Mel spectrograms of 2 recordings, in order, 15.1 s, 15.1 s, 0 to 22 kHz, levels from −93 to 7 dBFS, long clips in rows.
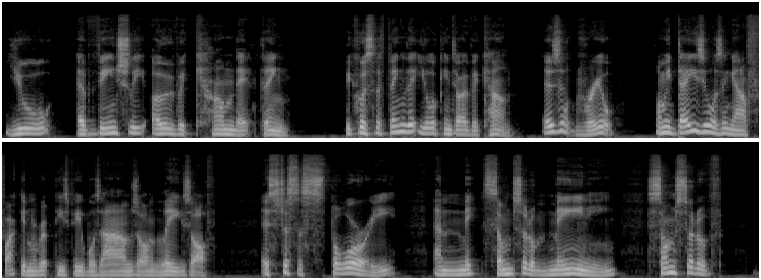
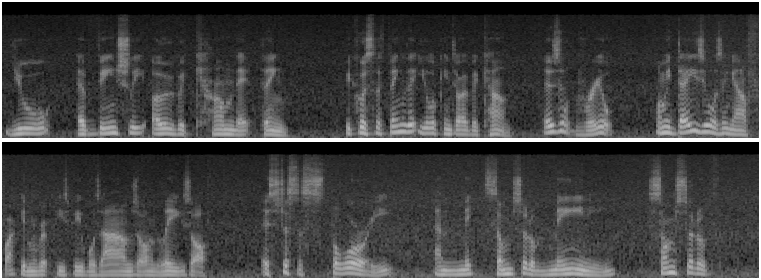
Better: first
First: none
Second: hiss; faint; throughout; 20 dB below the speech

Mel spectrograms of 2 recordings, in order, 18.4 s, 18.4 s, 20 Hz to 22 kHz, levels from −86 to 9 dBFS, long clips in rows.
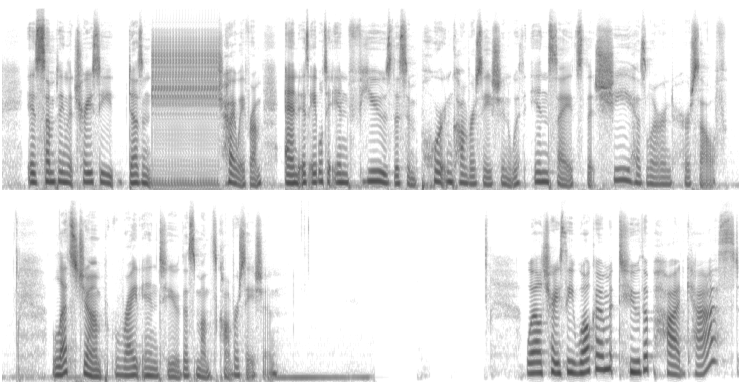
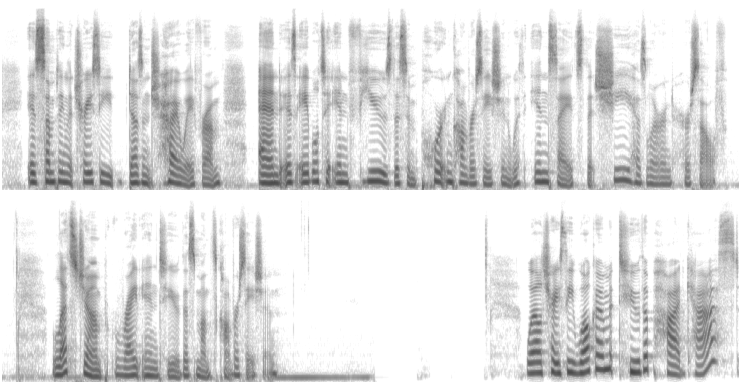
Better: second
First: audio freezing; at 2 s for 1 s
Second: none

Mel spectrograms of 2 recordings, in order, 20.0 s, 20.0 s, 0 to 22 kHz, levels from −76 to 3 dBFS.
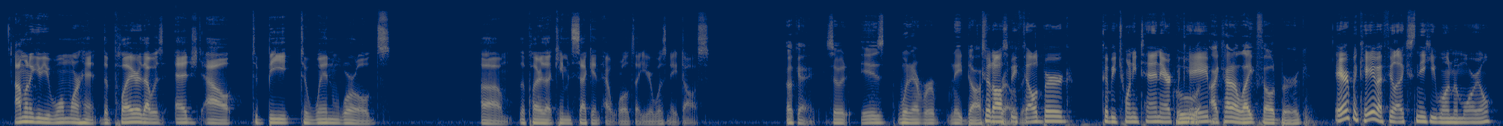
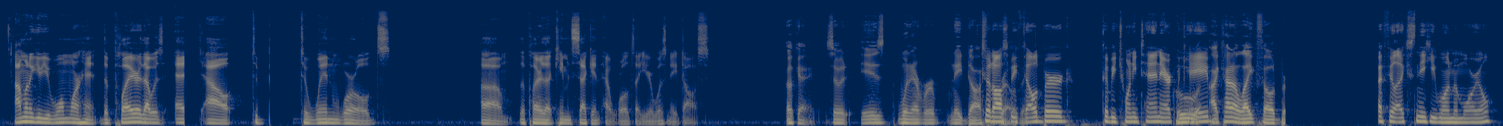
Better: first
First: none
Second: audio cutting out; at 2.5 s, at 3.5 s and at 17 s for 1 s

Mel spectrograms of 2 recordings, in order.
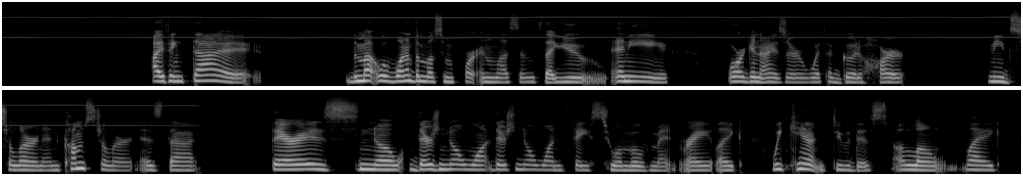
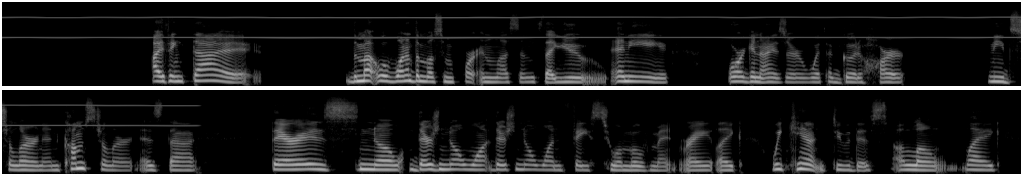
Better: first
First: high-pitched whine; faint; until 12 s; 10 kHz, 20 dB below the speech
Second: high-pitched whine; loud; until 12 s; 10 kHz, 9 dB below the speech

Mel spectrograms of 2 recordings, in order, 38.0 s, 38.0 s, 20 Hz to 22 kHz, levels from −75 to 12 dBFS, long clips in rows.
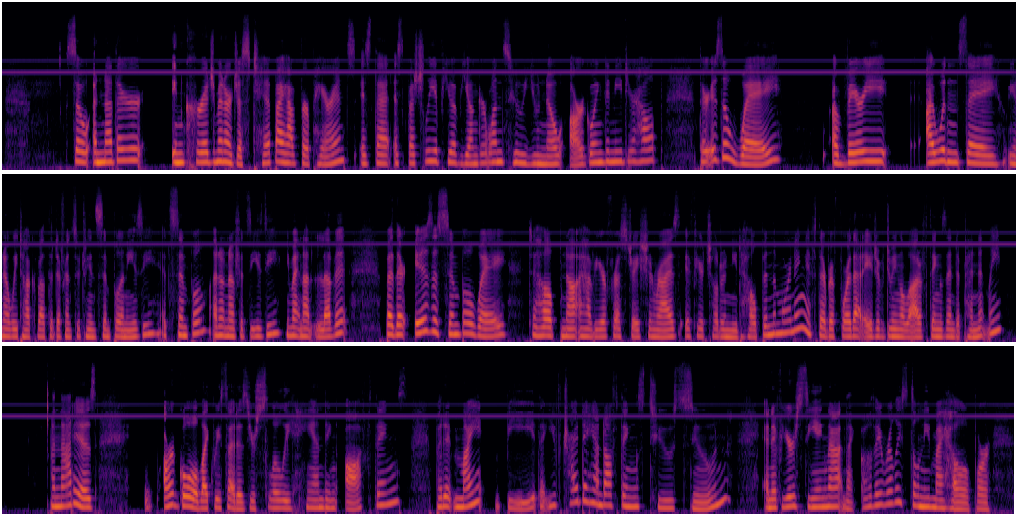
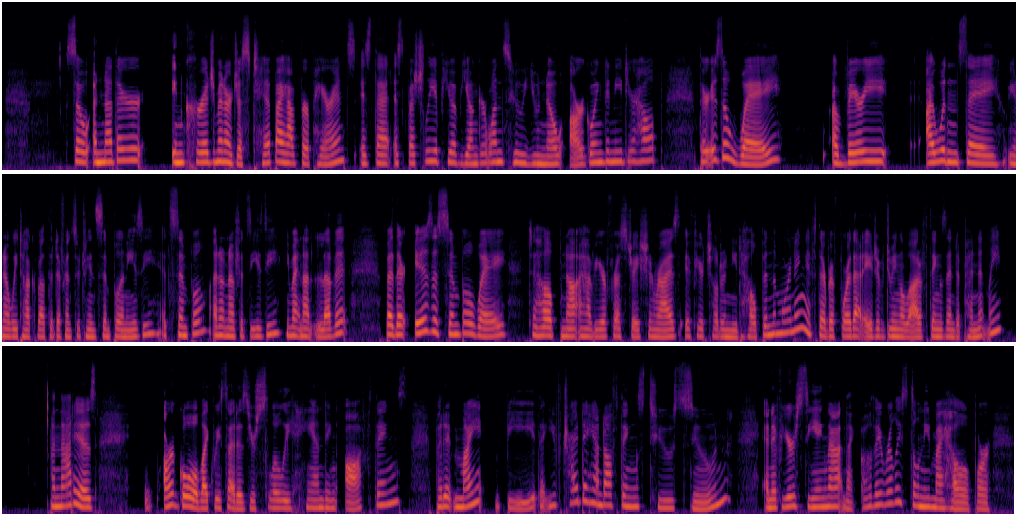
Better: second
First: high-pitched whine; faint; throughout; 4 kHz, 20 dB below the speech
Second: none

